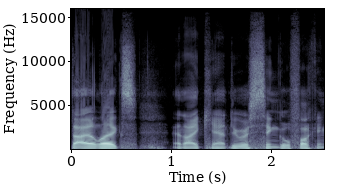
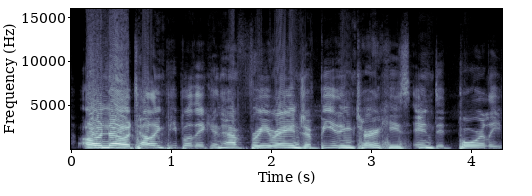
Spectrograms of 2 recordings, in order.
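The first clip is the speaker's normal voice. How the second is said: high, loud mock panic; panicked officials; 6 semitones higher, 7 dB louder than usual. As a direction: gasp out a hammed-up panic.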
